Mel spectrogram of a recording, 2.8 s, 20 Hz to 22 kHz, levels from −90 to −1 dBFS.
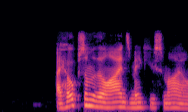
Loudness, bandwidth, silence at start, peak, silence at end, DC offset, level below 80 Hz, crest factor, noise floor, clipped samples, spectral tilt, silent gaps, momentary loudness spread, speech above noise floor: -25 LUFS; 8.2 kHz; 0.85 s; -6 dBFS; 0 s; under 0.1%; -68 dBFS; 20 dB; -79 dBFS; under 0.1%; -4.5 dB/octave; none; 9 LU; 54 dB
